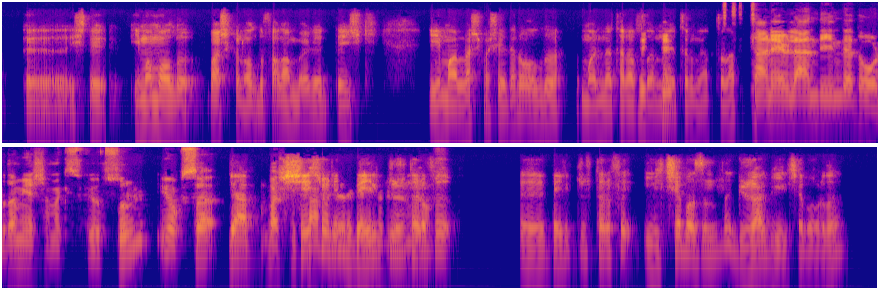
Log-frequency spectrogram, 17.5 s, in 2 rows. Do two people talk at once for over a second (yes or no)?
yes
